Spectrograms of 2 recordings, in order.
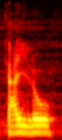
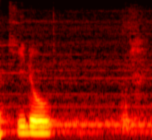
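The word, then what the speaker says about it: Kylo: qui lawrence écailles lorraine ça se prononce kailo pas kilos a les américains puis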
